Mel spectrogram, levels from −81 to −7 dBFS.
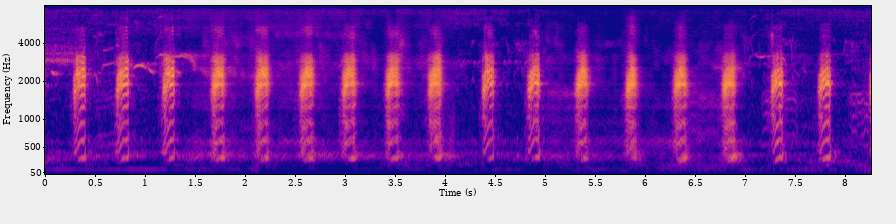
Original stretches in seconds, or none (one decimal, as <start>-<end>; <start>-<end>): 0.0-1.4; 4.1-5.0; 7.0-8.3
